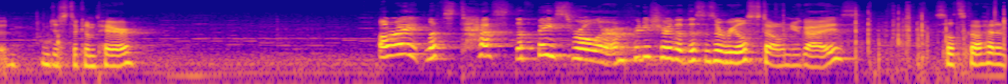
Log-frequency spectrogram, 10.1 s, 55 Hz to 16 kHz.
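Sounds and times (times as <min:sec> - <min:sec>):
woman speaking: 0:00.0 - 0:01.5, 0:03.8 - 0:08.7, 0:09.4 - 0:10.0
faint background music: 0:00.0 - 0:10.0.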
